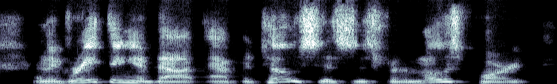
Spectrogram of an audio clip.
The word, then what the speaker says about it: apoptosis: and there's apoptosis apoptosis a lot of people mispronounce this apoptosis but the second p is actually silence apoptosis and uh apoptosis is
